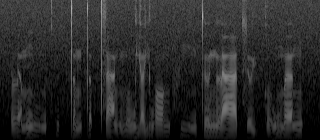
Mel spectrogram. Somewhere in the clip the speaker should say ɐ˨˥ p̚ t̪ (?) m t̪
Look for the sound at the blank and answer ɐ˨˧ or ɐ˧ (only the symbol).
ɐ˨˧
